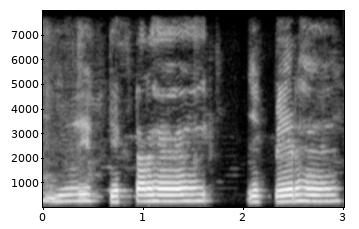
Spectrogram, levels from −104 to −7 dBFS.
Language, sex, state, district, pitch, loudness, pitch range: Hindi, female, Bihar, Kishanganj, 255 Hz, -14 LUFS, 250-260 Hz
